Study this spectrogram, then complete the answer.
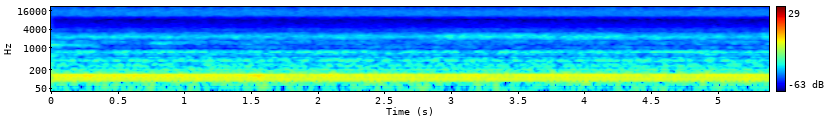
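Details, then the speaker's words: AEG 49106IU-MN oven after top grill element replacement, warming up: steady low even hum with no rattle or scrape as the fan kicks in; fan running normally. "there you go the Fan's just kicking in now obviously has to warm"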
